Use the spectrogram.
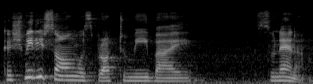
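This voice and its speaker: A middle-aged woman singer from India talking on a video call, thoughtful and pausing with many ums. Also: on the low side, very animated, fairly bright tone, slight background noise.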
